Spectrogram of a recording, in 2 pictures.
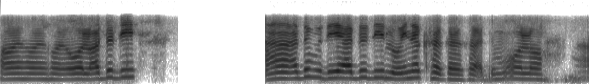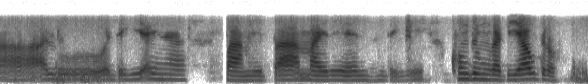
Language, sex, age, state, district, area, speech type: Manipuri, female, 60+, Manipur, Imphal East, rural, conversation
